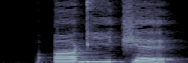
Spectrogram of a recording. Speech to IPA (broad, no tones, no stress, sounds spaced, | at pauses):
ʔ ɑ ɡ iː t͡ʃ ɛ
